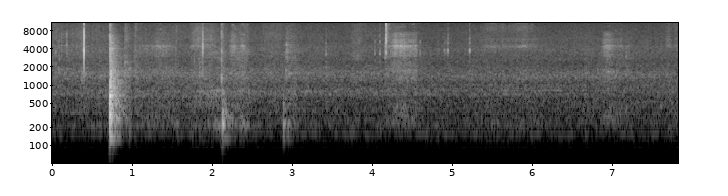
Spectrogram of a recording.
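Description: A knife blade scrapes and cuts close by.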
